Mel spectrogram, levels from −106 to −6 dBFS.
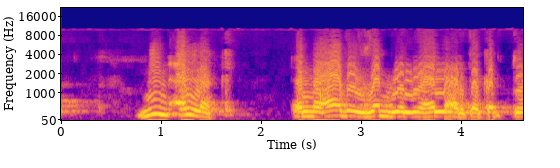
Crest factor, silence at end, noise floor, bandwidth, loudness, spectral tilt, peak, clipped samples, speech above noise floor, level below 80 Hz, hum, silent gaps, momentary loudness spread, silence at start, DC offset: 8 dB; 0 s; -55 dBFS; 10 kHz; -15 LUFS; -7 dB/octave; -8 dBFS; under 0.1%; 41 dB; -50 dBFS; none; none; 11 LU; 0 s; under 0.1%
